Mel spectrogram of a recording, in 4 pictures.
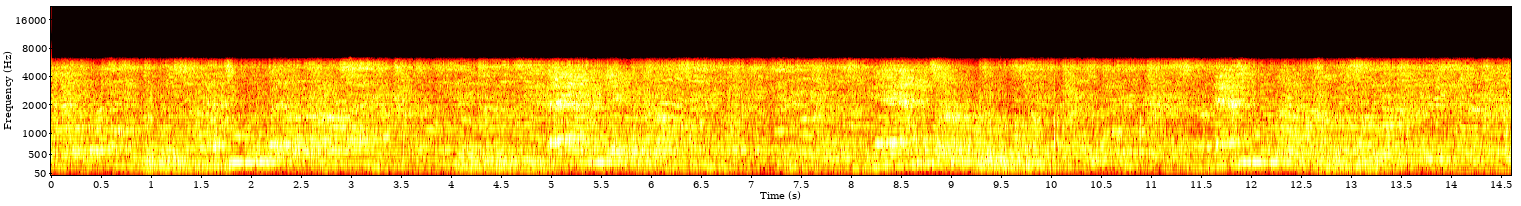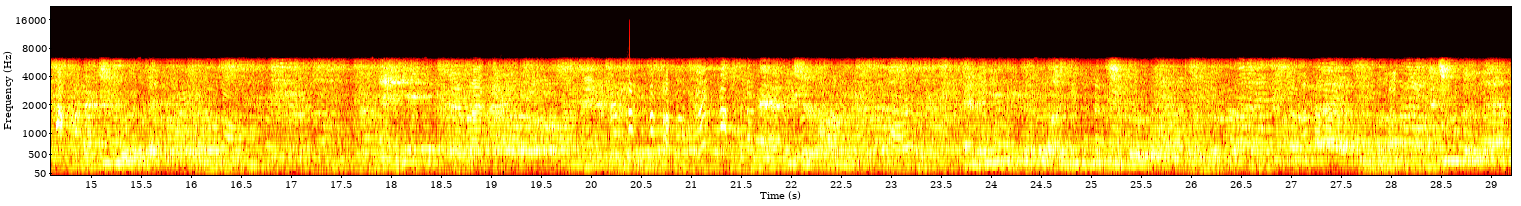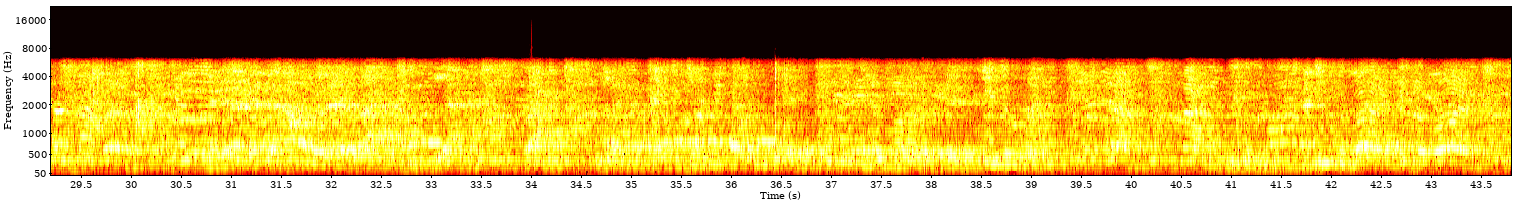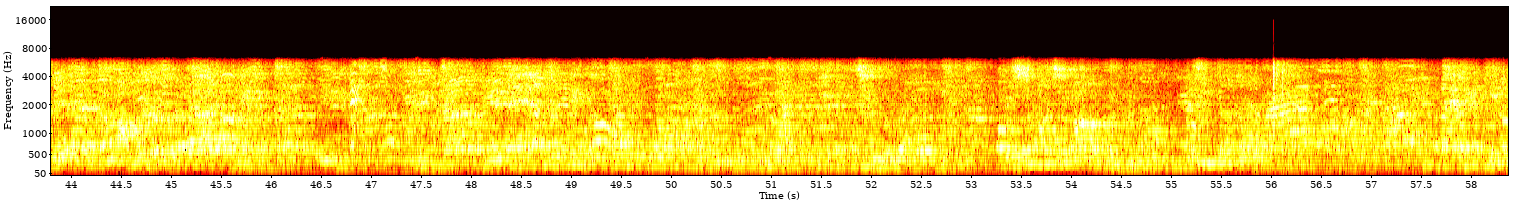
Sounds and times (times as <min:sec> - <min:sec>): Dance music: 0:00.0 - 0:58.3
Speech: 0:00.0 - 0:58.3.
